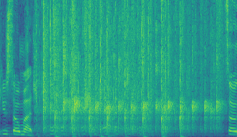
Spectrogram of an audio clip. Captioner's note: applauding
